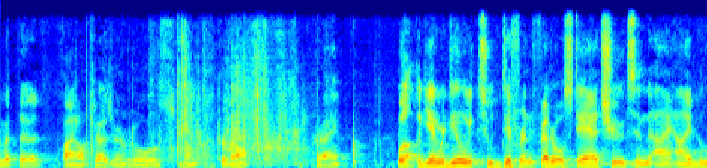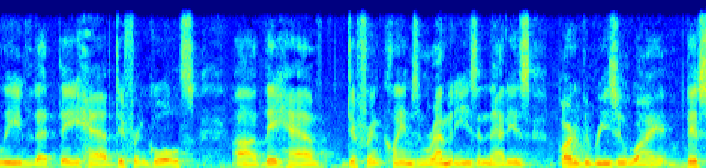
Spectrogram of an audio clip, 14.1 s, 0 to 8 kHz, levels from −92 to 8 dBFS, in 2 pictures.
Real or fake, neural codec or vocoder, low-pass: fake; codec, 16 kHz, 2 kbps, FreqCodec, larger model; 7.2 kHz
